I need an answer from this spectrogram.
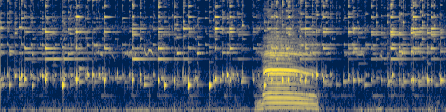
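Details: A sheep in a bleating flock near the empty Hotel Fürigen gives a single long, wavering bleat amid the clanking of many cowbells.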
